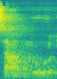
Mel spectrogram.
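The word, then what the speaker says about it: 扫墓: Tomb sweeping is pronounced Sao Mu in Chinese.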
